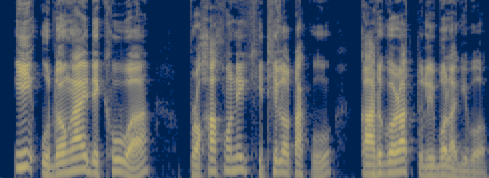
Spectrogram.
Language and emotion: Assamese, neutral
